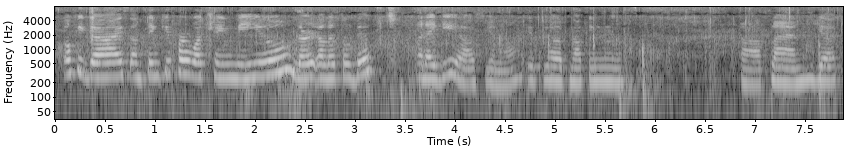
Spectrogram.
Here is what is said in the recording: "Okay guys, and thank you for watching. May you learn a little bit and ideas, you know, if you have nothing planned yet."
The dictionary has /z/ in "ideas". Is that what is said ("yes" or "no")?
no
